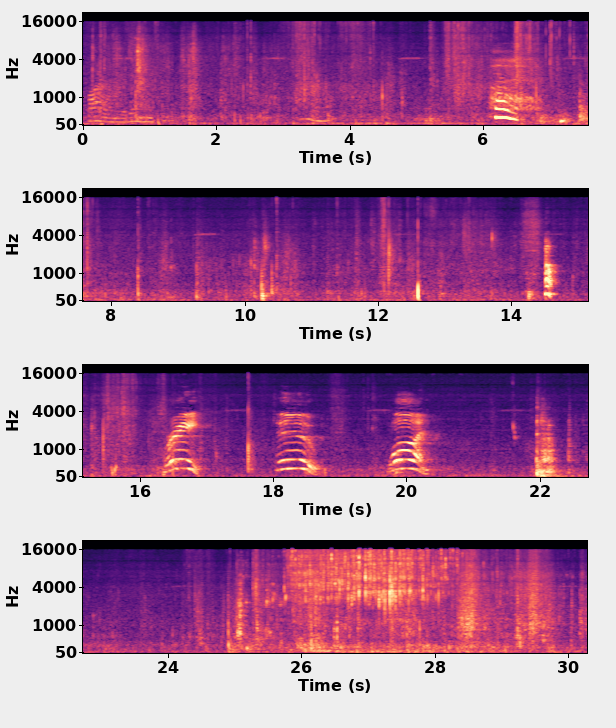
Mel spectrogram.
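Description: Water rushing and spraying out of a PVC watering pipe for a few seconds near the end, as the line is first filled from the tank. Earlier, a voice gives three short calls that rise and fall in pitch, with a click a little later.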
